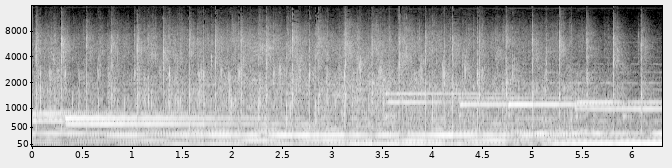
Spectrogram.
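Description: Instrumental passage of a song's backing music: sustained chords over a steady bass line that moves every second or so, with a fast, even ticking beat on top and no voice.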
